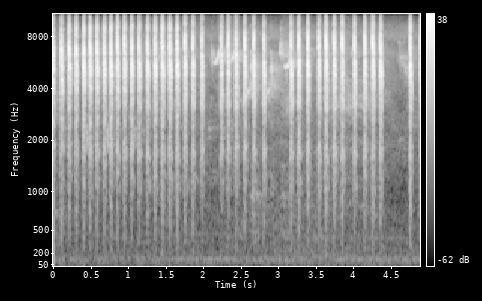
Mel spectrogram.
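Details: Eurasian tree sparrow fighting in the wild: a rapid, even volley of shrill chirps, then looser chirping overlapping faint smeared squeaks, ending in a short lull.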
